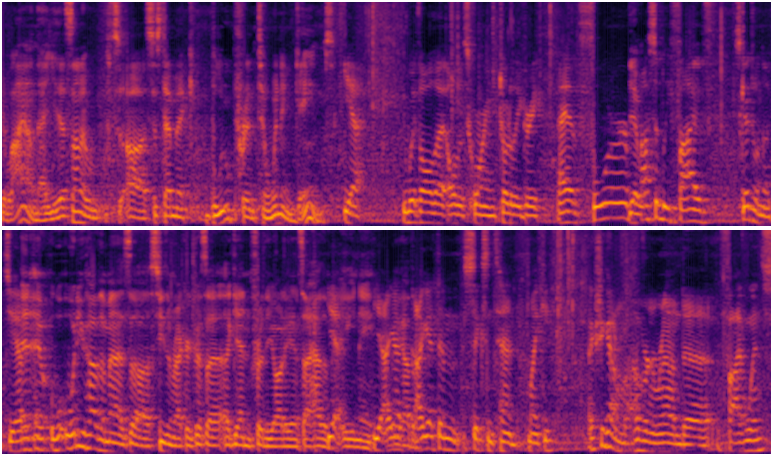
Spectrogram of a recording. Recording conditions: background noise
